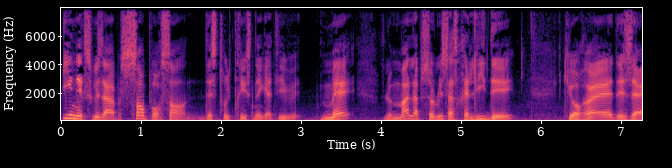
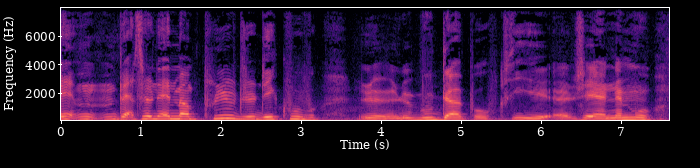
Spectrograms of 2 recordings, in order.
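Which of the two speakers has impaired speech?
The second: cerebral palsy.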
